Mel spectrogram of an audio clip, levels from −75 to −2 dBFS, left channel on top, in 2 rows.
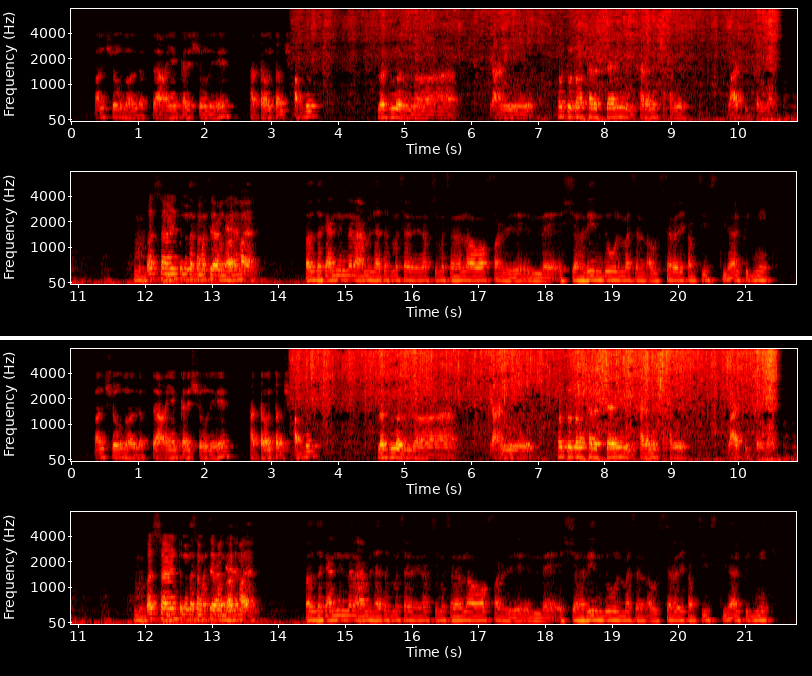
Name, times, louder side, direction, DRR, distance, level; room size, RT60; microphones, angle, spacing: voice 1, 0.3-2.4 2.7-3.7 4.6-5.8 6.3-6.9 7.3-9.2 9.8-10.5 12.0-13.5, right 3 dB, 55° right, 0.9 m, -38 dB
sound 1, 3.3-10.6, right 11 dB, 75° right, 0.4 m, -31 dB
Thunder, 6.8-17.1, right 1 dB, 30° right, 1.4 m, -56 dB
voice 2, 12.3-13.7 14.4-21.6, left 1 dB, 20° left, 0.4 m, -39 dB
3.3 x 3.1 x 3.2 m
head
